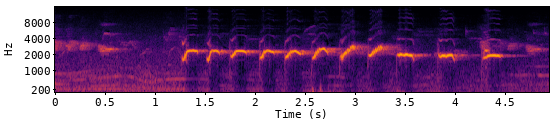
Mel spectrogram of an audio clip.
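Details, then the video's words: Greater green leafbird song used as a lure to get young leafbirds singing: a fast run of clear whistled notes near one pitch, each with a short upward flick, repeated about four times a second after a quieter opening phrase. "CUCAK IJO GCOR SANGAT AMPUH BUAT PANCINGAN CUCAK IJO MUDA BAHAN LANGSUNG NYAUT IKUT GACOR DOR"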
